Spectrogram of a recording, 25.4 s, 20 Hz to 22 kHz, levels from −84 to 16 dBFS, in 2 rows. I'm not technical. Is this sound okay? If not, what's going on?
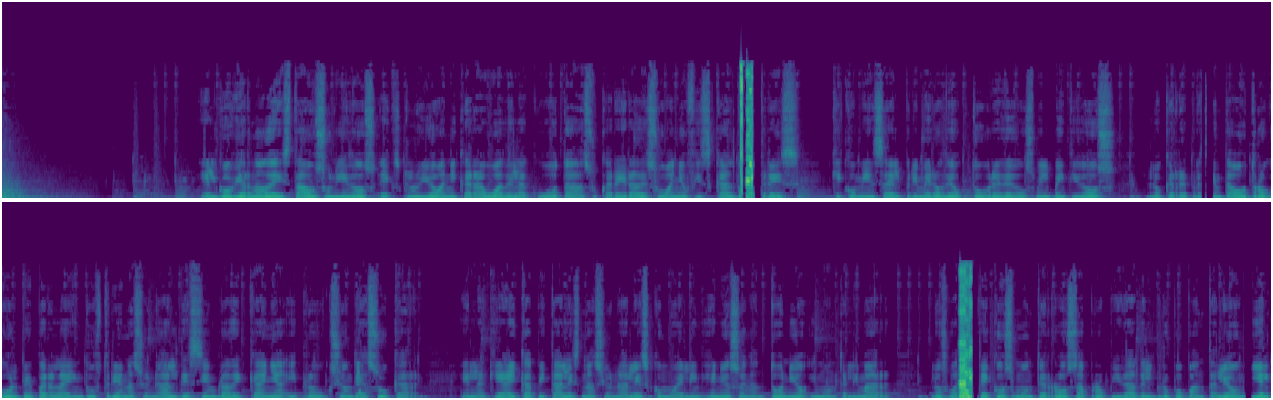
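No. You'll hear five short chirps or blips, at 7.36–7.59, 11.97–12.12, 16.24–16.28, 22.22–22.45 and 25.08–25.20 seconds. They come from damaged data in a compressed stream: bits of the file are corrupted, so the player briefly misreads them before finding its place again.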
